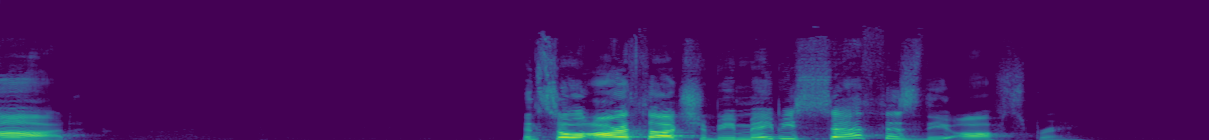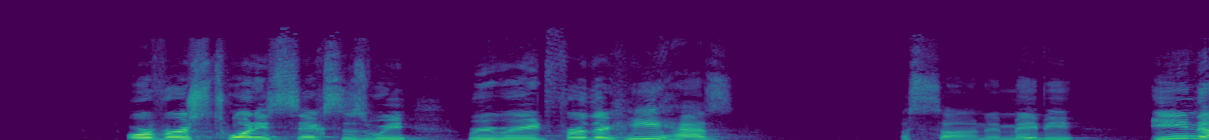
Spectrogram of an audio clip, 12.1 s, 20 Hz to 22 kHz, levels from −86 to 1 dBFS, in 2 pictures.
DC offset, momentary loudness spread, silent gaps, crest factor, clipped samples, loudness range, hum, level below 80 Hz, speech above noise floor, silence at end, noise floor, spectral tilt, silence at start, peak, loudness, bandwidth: under 0.1%; 20 LU; none; 22 dB; under 0.1%; 10 LU; none; -74 dBFS; 63 dB; 0 s; -87 dBFS; -3.5 dB/octave; 0 s; -4 dBFS; -23 LUFS; 16 kHz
